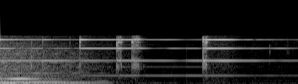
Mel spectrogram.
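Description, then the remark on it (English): A meditation bowl is struck several times, each strike blooming into a steady, shimmering ring that hangs in the air and slowly fades. The sound is clear, with no talking. “The meditation bowl is chiming, and that means it is time for The Art of the CEO”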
